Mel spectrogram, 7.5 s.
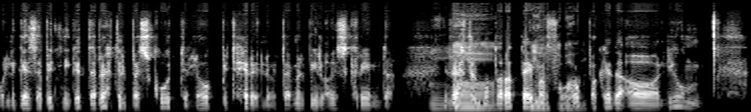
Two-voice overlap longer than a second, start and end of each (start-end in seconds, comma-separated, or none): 4.5-5.9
